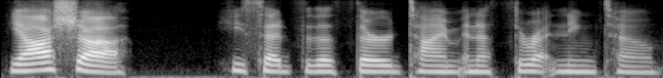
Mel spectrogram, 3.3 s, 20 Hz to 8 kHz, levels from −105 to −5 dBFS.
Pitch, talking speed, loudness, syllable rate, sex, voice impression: 195 Hz, 200 wpm, -21 LUFS, 5.1 syllables/s, female, feminine, slightly young, tensed, slightly bright, clear, fluent, slightly cute, intellectual, slightly friendly, elegant, slightly sharp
